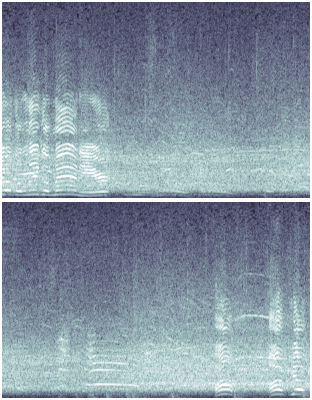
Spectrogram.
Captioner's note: spectators cheering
